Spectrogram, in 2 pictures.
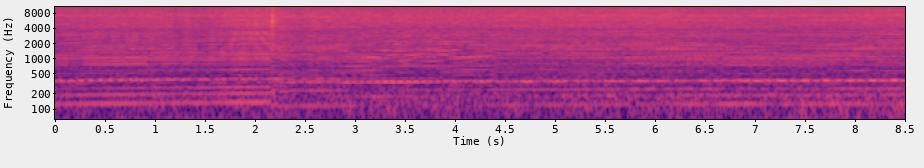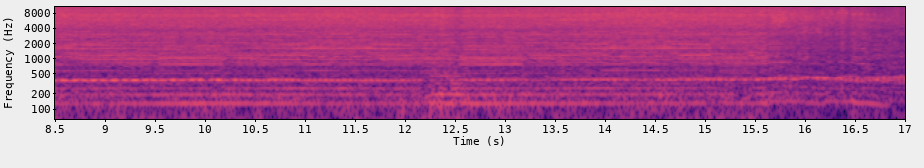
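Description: A racing car engine whines at high revs, held steady at top speed.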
